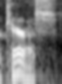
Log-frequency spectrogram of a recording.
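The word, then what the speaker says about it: charis (χάρις): The only problem is, in the original language, the C or the K is silent, and it's actually the word charis. So in the Greek language, we say charis, that's grace, but it's really charis.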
